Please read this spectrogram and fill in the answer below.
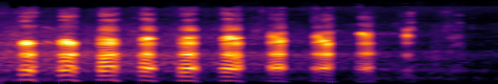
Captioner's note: laughter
